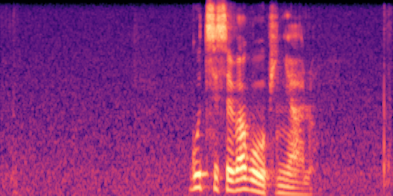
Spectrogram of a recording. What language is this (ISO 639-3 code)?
ssw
